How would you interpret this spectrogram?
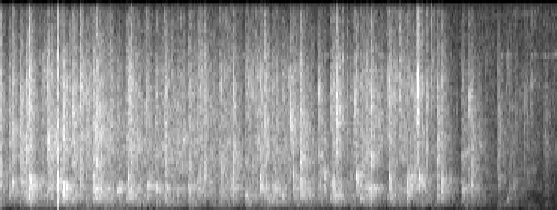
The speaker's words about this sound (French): Est-ce qu'on peut applaudir ce roi de fortune ?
